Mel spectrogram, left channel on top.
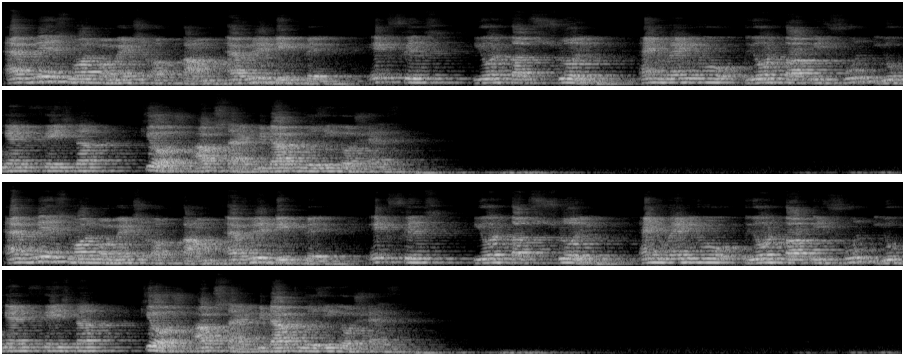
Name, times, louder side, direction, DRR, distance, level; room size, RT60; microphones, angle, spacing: voice 1, 0.0-3.3 3.7-4.3 4.7-6.0 6.4-9.9 10.4-12.9, right 1 dB, 5° right, -10 dB, 1.9 m, -22 dB
9.0 x 4.0 x 2.9 m, 1.2 s
head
